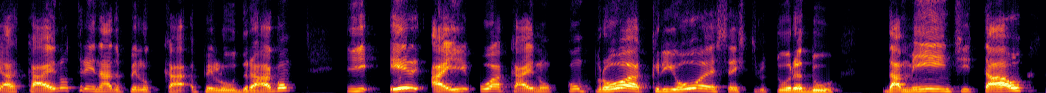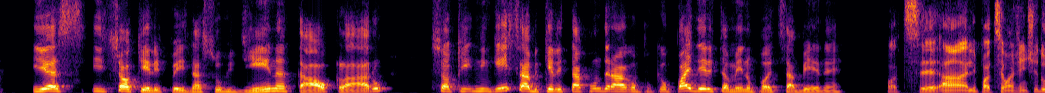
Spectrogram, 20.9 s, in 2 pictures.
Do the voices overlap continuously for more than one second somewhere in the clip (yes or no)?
no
